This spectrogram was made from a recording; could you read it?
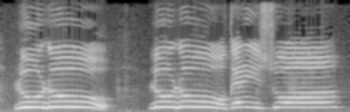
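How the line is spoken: Loud. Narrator (Chinese): 熊熊大声的说

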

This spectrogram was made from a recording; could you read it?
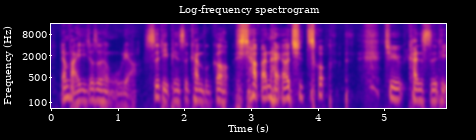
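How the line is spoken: Joking. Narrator (Chinese): 检察官就开玩笑就说

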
